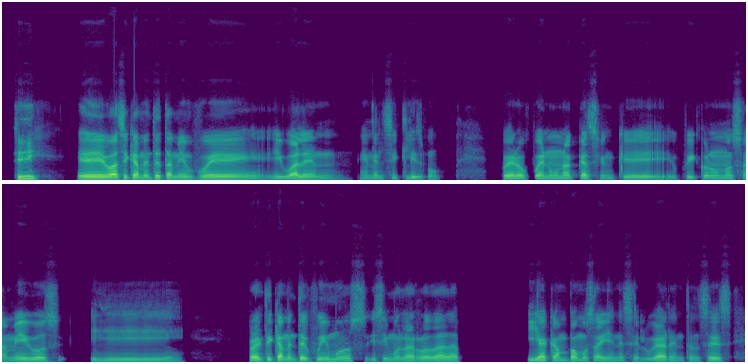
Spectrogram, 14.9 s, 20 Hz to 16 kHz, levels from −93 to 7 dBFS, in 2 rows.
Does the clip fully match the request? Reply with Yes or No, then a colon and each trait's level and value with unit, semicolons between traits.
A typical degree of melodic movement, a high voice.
No: average, 3.5 semitones; low, 115 Hz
